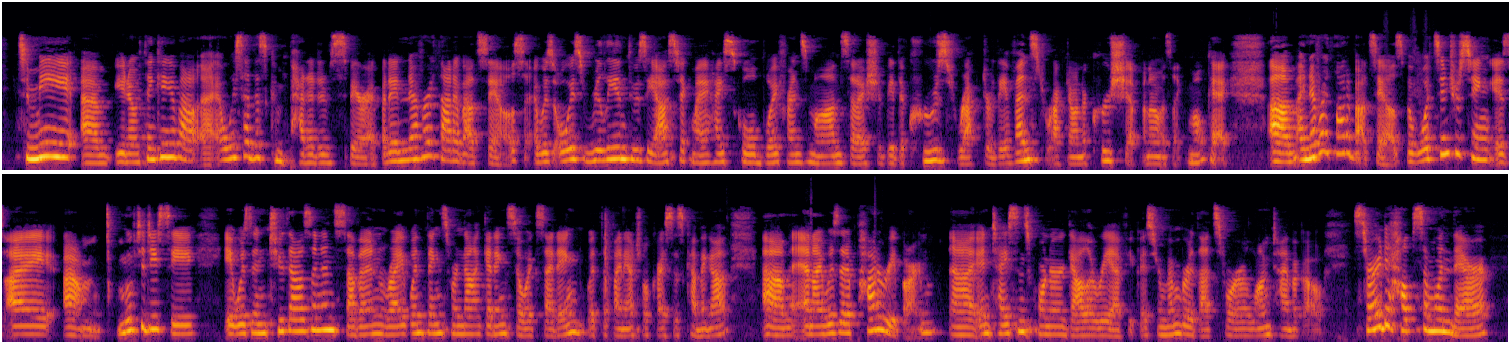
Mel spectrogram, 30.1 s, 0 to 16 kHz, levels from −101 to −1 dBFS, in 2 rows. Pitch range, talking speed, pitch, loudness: 165-240 Hz, 215 wpm, 190 Hz, -24 LUFS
